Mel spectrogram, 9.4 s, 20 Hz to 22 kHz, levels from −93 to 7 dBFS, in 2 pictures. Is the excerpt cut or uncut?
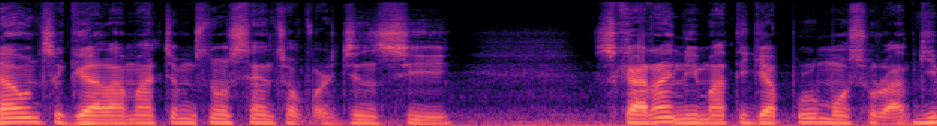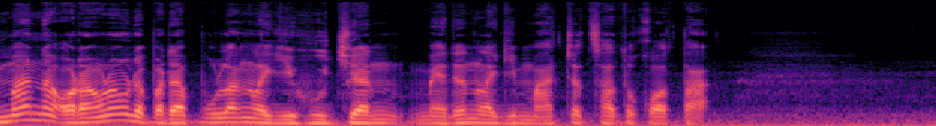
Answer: cut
